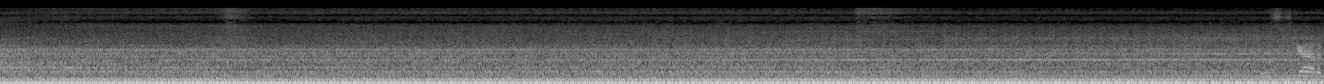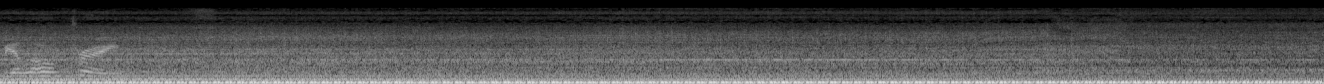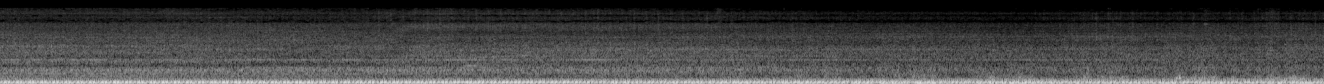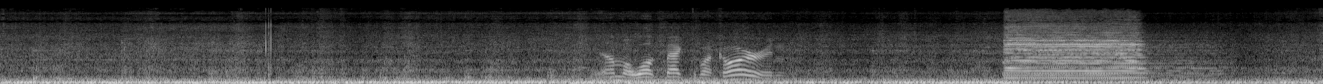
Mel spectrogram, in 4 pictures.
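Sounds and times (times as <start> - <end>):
hopper cars rolling by: 0.0 - 3.8, 19.4 - 49.8
diesel locomotives rumbling: 0.0 - 52.9.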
